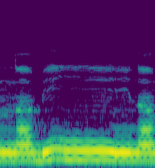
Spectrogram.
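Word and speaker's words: النبيين: Faba'athallahu nabiyina mubashirina wa mundirin. Nah, nabinya jangan lupa itu dibacanya panjang. Walaupun ya-nya satu ada tanda ya. Ya, di atasnya ada tanda ya, itu panjang ya.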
